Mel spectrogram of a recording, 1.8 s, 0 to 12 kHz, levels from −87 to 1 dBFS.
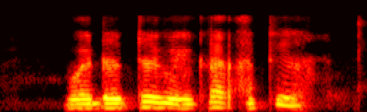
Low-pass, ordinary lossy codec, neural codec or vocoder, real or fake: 7.2 kHz; none; codec, 16 kHz, 1 kbps, FreqCodec, smaller model; fake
